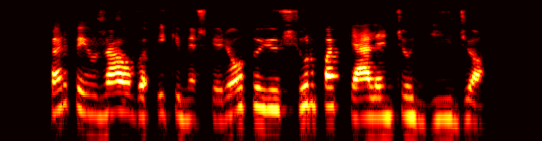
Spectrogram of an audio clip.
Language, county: Lithuanian, Kaunas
